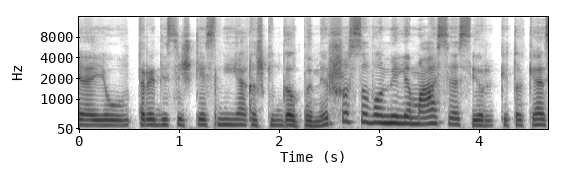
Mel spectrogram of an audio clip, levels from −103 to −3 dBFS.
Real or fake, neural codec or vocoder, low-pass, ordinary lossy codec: fake; codec, 44.1 kHz, 3.4 kbps, Pupu-Codec; 14.4 kHz; Opus, 32 kbps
